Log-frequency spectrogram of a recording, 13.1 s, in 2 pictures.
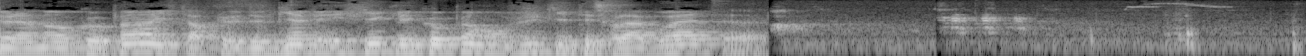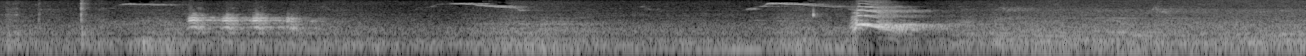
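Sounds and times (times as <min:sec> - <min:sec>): loud falling bird call: 0:07.2 - 0:08.2, 0:10.4 - 0:11.4.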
